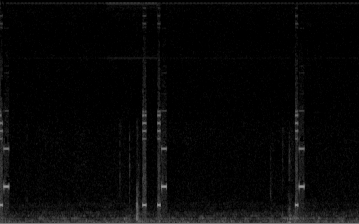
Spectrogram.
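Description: Short electronic menu beeps chime a few times.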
